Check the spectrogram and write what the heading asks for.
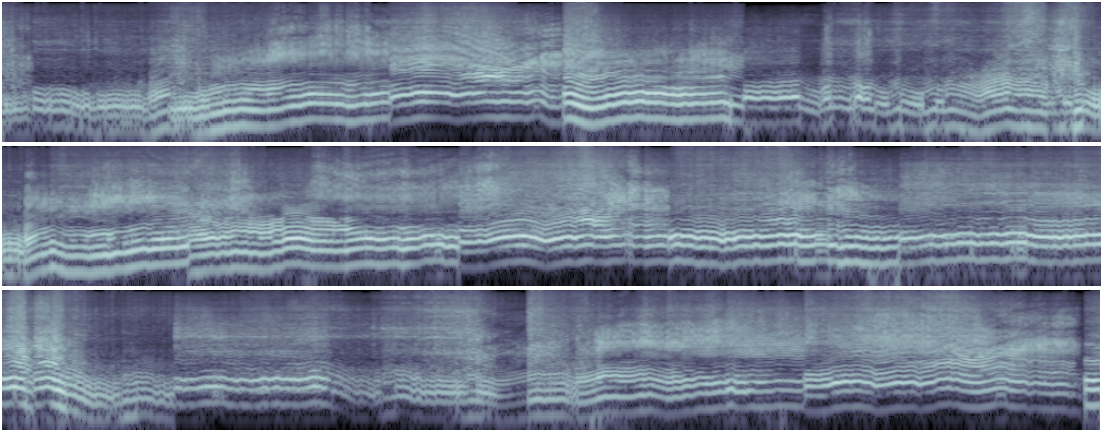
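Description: Kawasaki motocross bike's engine revving hard through a lap of a dirt track. The pitch climbs and drops over and over as the rider works the throttle and shifts through jumps and corners, easing off briefly near the end.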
